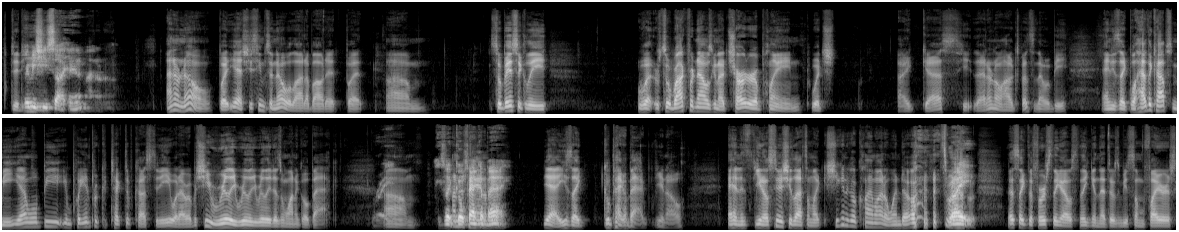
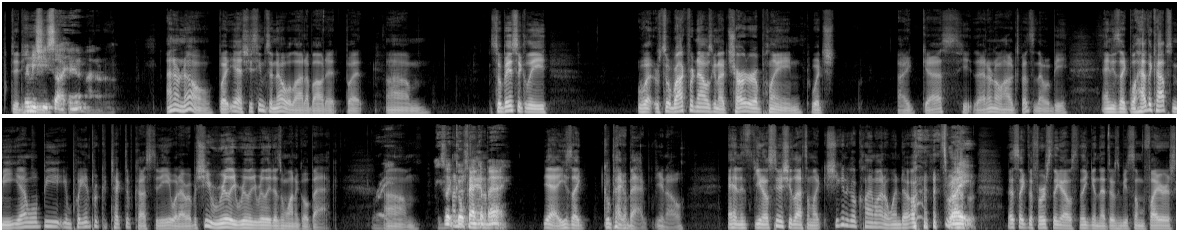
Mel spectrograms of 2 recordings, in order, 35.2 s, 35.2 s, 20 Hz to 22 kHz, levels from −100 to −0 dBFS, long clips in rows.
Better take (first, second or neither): second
